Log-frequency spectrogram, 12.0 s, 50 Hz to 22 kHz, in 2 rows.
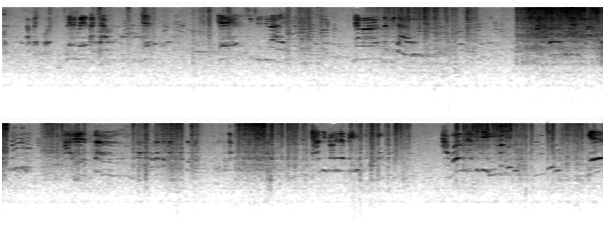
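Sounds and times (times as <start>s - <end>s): bristles squeaking: 0.0s - 12.0s.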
